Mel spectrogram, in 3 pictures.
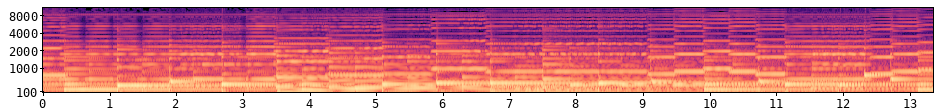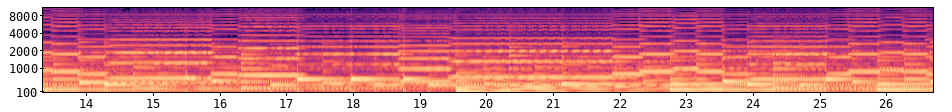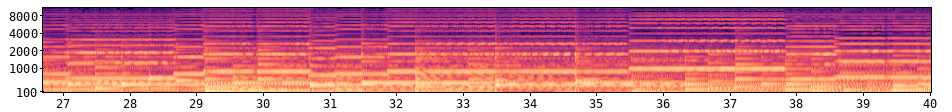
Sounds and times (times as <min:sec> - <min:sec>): Violin, fiddle: 0:00.0 - 0:40.0.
